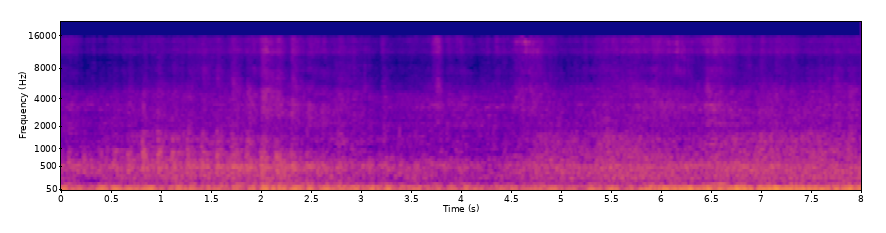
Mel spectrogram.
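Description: Autorack freight cars rolling past, steel wheels running on the rails with a steady low rumble and occasional faint clicks.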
